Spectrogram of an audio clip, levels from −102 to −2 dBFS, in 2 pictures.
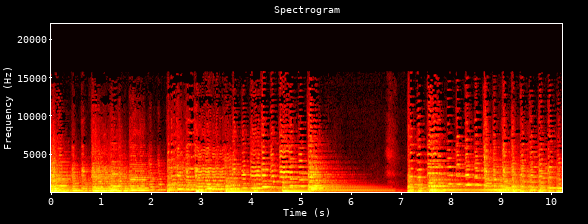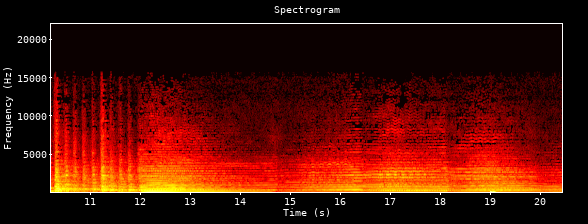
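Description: At 19.01 s a phantom power thump, a supply step passing through the coupling capacitors, sounds as a deep thump peaking about -8 dBFS. It shows as a low-frequency waveform swing and a bottom-band spectrogram smear, decaying within 28 ms.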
